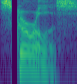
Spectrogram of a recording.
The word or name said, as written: scurrilous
